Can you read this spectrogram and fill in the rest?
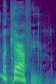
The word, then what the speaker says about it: McAfee: Oh, Pat McAfee.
